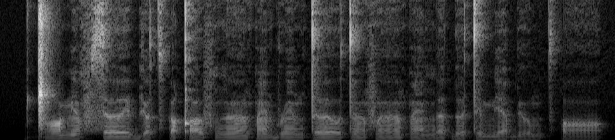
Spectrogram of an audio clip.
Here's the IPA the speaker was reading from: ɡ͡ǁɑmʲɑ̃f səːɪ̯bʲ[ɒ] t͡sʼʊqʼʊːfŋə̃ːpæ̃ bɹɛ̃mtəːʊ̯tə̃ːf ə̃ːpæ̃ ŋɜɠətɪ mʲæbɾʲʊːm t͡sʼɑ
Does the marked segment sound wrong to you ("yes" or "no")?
no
